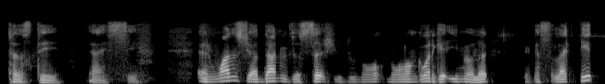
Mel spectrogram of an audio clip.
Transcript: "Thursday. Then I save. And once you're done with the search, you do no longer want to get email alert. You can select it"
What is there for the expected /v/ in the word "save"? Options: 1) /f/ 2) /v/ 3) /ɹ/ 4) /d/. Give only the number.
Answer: 1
